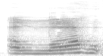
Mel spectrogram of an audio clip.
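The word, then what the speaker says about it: الله: saying allahu akbar make sure when he's saying allahu akbar the lamb in the name of allah should be pronounced heavy allahu it shouldn't be read as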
